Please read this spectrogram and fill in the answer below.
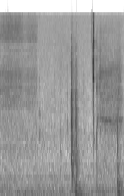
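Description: A pause between sentences: steady room noise with a faint hiss, a brief soft sound about one and a half seconds in, and a sharp click just before the end.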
